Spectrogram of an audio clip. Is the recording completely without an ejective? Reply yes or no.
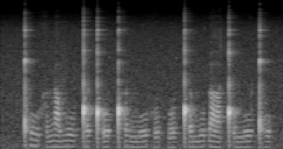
no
